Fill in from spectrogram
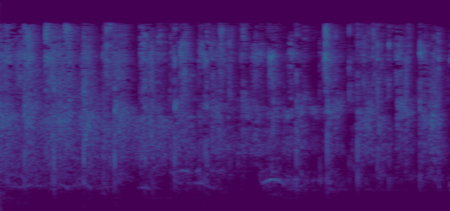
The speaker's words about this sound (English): Let's give Jesus a hand clap of praise.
